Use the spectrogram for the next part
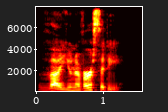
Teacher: in university, it sounds like it begins with a y.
